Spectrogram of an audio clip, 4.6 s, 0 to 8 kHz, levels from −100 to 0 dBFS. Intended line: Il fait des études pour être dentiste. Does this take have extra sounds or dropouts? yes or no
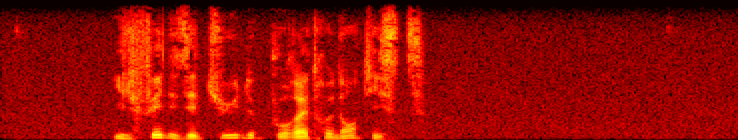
no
